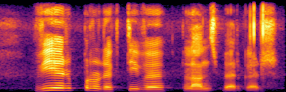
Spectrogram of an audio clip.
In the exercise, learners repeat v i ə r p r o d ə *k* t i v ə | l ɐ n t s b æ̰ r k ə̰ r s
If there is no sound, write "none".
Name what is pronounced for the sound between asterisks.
k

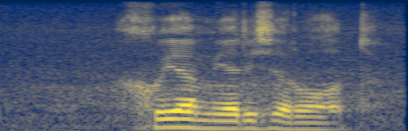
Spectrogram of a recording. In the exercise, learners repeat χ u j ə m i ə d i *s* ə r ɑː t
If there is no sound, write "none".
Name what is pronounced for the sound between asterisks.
s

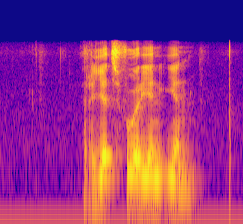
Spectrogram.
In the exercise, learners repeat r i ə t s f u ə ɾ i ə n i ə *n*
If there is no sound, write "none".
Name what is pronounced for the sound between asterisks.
n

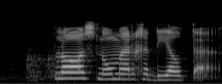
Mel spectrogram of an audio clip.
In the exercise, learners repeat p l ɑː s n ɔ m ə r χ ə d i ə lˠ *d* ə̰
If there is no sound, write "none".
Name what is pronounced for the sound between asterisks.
t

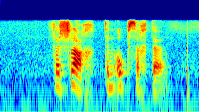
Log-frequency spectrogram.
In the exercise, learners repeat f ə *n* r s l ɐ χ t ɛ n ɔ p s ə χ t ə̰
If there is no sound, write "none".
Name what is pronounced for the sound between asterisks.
none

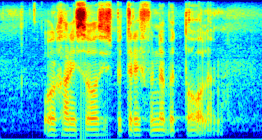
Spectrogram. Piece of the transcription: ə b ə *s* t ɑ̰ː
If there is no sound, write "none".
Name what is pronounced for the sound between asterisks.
none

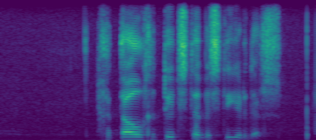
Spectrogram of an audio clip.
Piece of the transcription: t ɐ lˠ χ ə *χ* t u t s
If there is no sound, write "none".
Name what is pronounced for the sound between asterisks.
none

